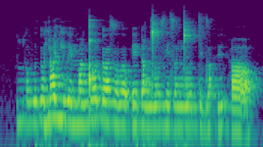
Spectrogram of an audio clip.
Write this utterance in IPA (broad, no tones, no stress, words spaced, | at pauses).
ʎɔvoɗɔjɑ lʲɛwɛmɑŋ͡ǃɔ ɗɒ zolˠoʔɛ ɗɑŋ͡ǀo zɛzɔŋ͡ǀo tɛdɒhʏ hɑ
